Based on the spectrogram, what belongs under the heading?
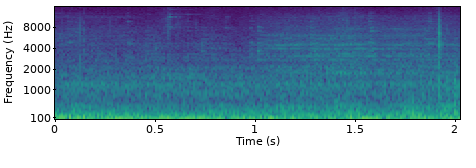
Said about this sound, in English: There's a train here, so we get to hear and enjoy the sound of the train while I'm talking.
